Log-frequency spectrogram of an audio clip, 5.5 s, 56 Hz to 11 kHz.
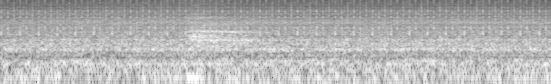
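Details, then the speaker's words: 2015 Ford Explorer 3.5 V6 at idle: steady idle with a faintly uneven, stumbling beat; power balance still shows cylinder 3 misfiring, which the relative compression test later flags. "power balance sounds like it's running a little bit better let's see still got a misfire on number"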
